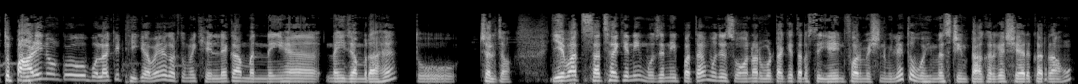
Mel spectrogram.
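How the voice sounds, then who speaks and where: A fast-talking esports team manager with a mid-range, fairly bright voice narrates a team dispute during a live stream. His casual Hinglish mixes English phrases into Hindi, with plenty of fillers and restarts, and the audio has no room sound.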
